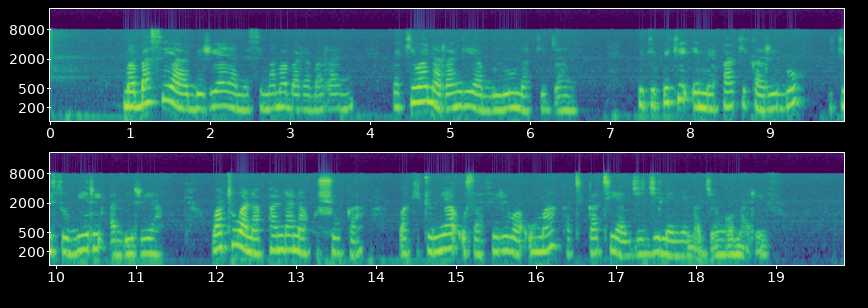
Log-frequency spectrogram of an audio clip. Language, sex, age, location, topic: Swahili, female, 25-35, Nairobi, government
